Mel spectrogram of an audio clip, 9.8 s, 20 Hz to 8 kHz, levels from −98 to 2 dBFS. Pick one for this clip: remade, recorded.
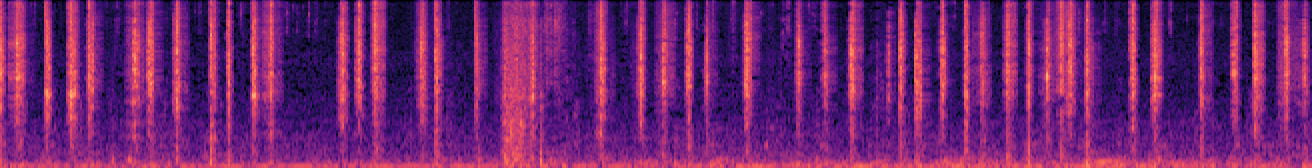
recorded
